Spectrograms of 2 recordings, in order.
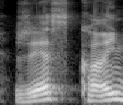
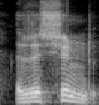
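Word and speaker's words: rescind: रेसेंड, most of the candidate इसको pronunciation गलत करते हैं, रेस काइंड बोलते हैं इसको, जबकि इसका जो करेक्ट प्रोनाउंसिएशन होता है वो होता है रेसेंड।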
